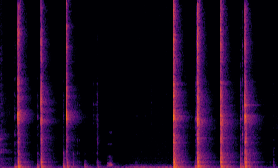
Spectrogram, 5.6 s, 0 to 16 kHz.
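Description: A wrench being hammered onto a nut while working on a Toyota 7.5-inch differential, seven sharp metallic strikes in two groups, three then a pause then four, close and ringing.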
